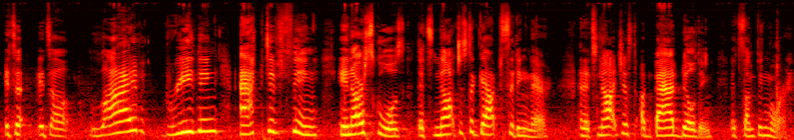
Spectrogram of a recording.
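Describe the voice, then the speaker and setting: A woman's voice: fairly high pitch, a little slow, creaky. A woman from Chicago giving an earnest, instructive keynote talk to educators. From Chicago, USA. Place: conference hall.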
